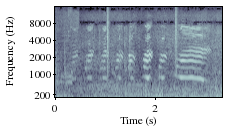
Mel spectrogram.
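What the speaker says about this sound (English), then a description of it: "we are snowmobiling on a lake" A snowmobile running across a frozen lake in northern Sweden, a steady engine drone under wind buffeting, with a voice calling out over it.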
